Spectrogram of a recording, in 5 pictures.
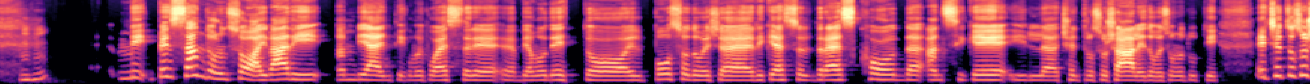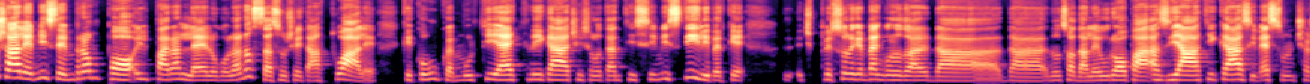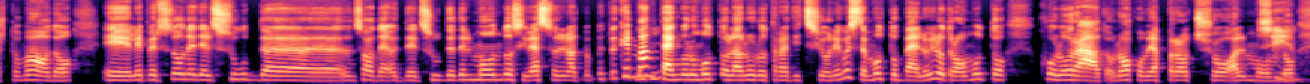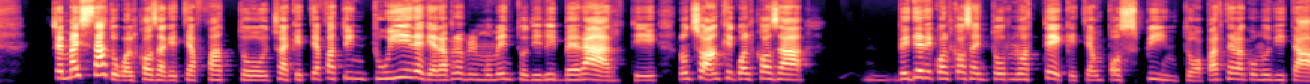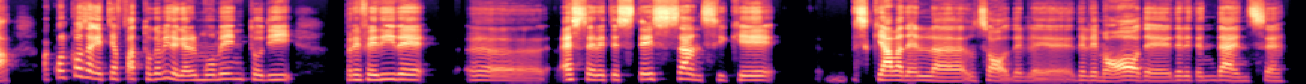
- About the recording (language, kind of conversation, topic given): Italian, podcast, Come pensi che evolva il tuo stile con l’età?
- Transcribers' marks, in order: other background noise; put-on voice: "code"; "centro" said as "cento"; "perché" said as "peché"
